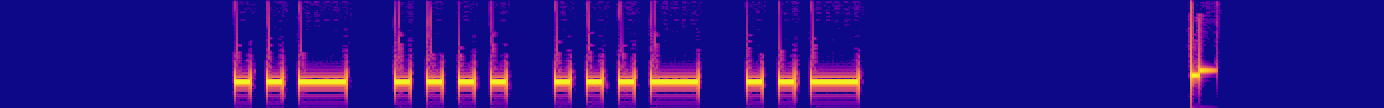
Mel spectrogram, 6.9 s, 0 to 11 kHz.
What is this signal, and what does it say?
Morse code, heard as a keyed tone, about 15 wpm, 700 Hz. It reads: UHVU
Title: Four Challenging Letter-Number Combinations 15wpm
